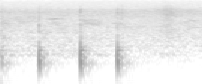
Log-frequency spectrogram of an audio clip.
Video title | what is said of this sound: How To Bake Focaccia: For Beginners and Foodies Alike! | give it a tap sounds hollow yeah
